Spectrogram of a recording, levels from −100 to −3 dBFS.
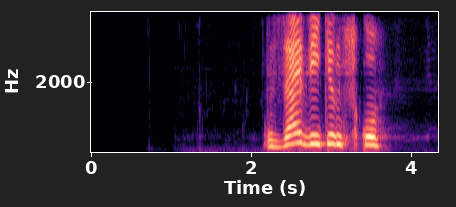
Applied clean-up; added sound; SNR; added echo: neural mask model DeepFilterNet 3.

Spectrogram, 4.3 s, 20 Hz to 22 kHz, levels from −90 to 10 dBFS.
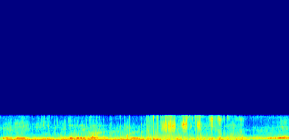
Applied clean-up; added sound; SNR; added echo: neural separator model SepFormer DNS4.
